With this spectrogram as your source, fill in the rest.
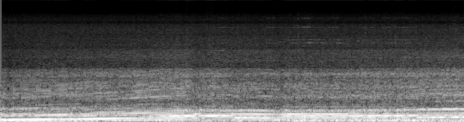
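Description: A car engine roars loudly from inside the cabin, its pitch shifting as the car speeds along.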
